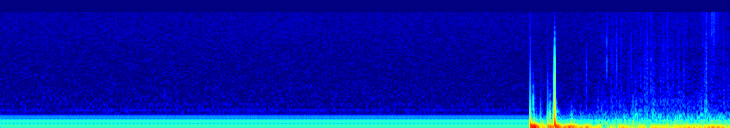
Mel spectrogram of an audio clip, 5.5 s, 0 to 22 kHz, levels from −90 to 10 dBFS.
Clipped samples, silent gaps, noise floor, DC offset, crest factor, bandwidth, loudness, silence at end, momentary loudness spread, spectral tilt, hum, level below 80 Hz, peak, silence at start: under 0.1%; none; -50 dBFS; under 0.1%; 22 dB; 4.1 kHz; -25 LUFS; 0 s; 23 LU; -8 dB/octave; 50 Hz at -50 dBFS; -24 dBFS; -2 dBFS; 3.95 s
